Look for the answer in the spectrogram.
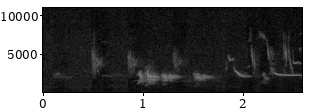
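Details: White-browed meadowlark (Leistes superciliaris) singing a short, scratchy phrase of buzzy notes, ending in clear rising-then-falling whistled slurs, over faint background hiss.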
